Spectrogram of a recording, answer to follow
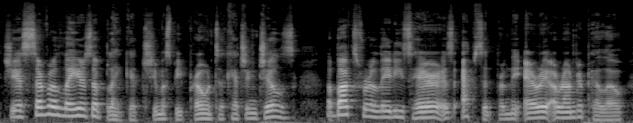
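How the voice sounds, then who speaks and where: Male narrator, higher-pitched voice, animated intonation, amateur story read-aloud, occasional stumbles. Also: quick pace. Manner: stumbles over words and rereads phrases. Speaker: narrator reading a visual novel aloud.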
